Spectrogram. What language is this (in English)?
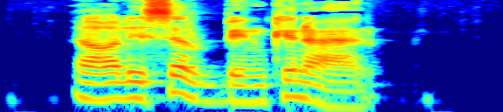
Kabyle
